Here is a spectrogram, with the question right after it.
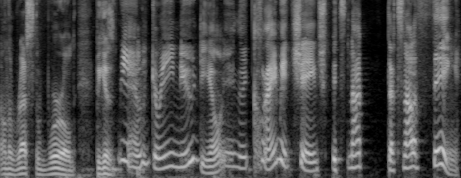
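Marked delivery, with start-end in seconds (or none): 1.8-6.9 very high, drawn-out mocking voice; mocking whine. Host ridiculing Green New Deal talk, high mocking whine.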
